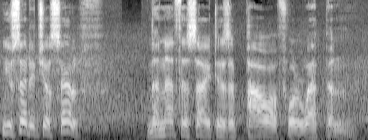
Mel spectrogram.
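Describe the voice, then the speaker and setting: An actor playing a grave, shrewd noble resistance leader in a fantasy game, with measured, formal, archaic speech. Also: male voice, mid-range voice, wildly swooping pitch, background noise. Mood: firm, calculating. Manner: measured, stately, archaic phrasing.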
